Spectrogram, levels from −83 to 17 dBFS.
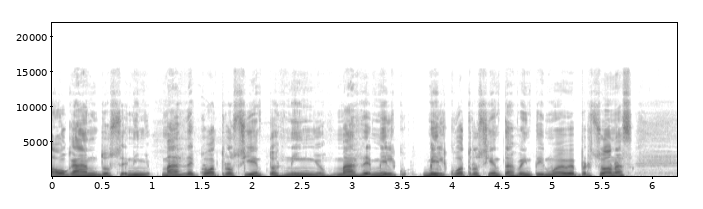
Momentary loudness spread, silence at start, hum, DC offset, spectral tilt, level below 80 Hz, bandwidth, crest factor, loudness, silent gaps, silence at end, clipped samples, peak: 5 LU; 0 s; none; under 0.1%; -6 dB/octave; -54 dBFS; 15.5 kHz; 18 dB; -24 LUFS; none; 0.45 s; under 0.1%; -6 dBFS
